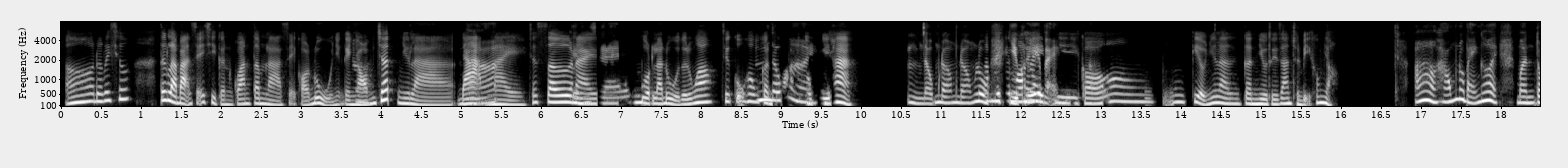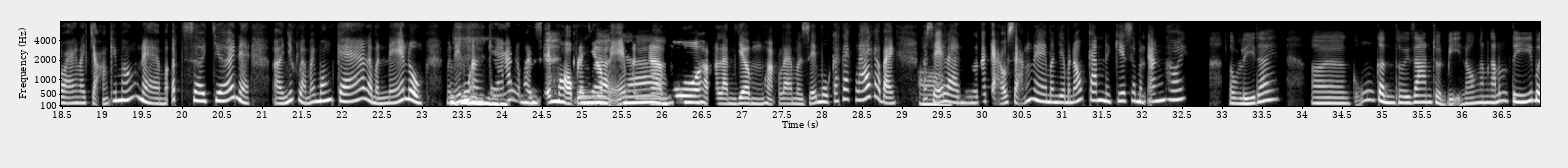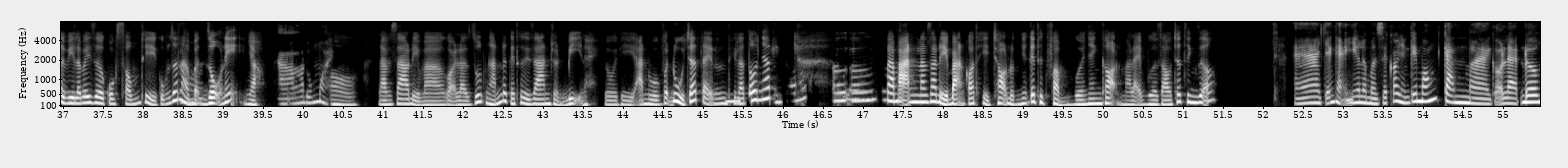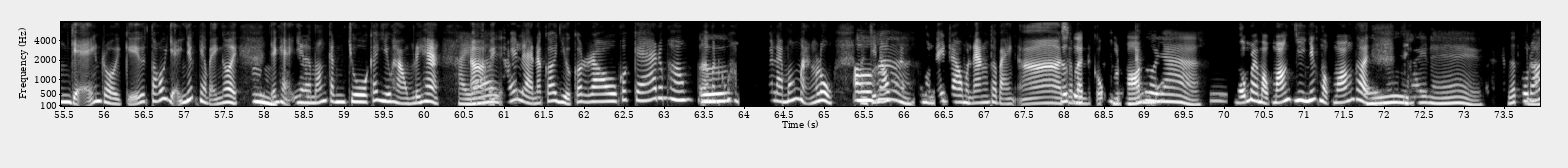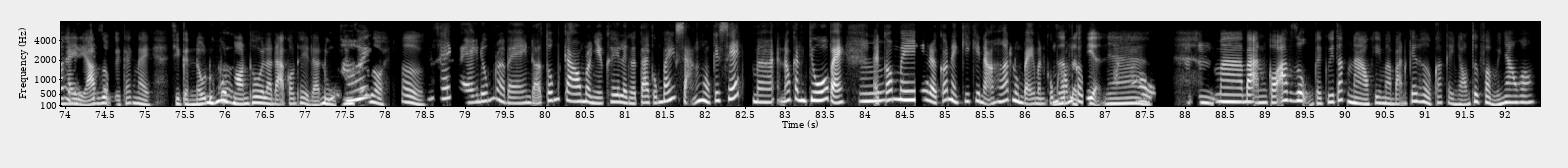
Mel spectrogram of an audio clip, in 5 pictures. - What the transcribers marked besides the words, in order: tapping; laugh; laughing while speaking: "mình sẽ một"; unintelligible speech; other background noise; in English: "set"; unintelligible speech
- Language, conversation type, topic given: Vietnamese, podcast, Làm sao lên kế hoạch bữa ăn tối giản mà vẫn đủ dinh dưỡng?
